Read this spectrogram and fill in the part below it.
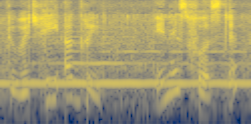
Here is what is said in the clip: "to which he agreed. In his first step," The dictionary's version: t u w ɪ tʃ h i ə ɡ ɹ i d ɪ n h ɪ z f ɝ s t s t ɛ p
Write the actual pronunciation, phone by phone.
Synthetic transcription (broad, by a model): t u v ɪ tʃ h i ə ɡ ɹ i d ɪ n h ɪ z f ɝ t s t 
